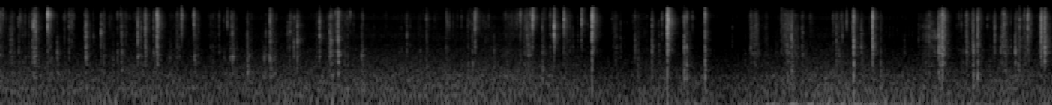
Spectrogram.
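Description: Scissors snipping at a stubborn plastic RAM retail package, with irregular clicks and crinkling crackles as the plastic is cut and bent.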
